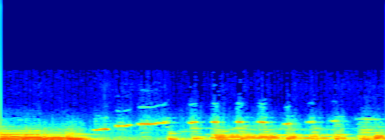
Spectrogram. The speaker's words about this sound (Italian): Fa il campanello mentre fischio un ritornello che accompagna i nostri cuori. Mentre fischio un ritornello che accompagna i nostri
